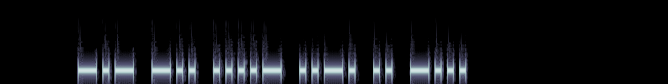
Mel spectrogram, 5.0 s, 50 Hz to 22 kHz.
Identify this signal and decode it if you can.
Morse code, heard as a keyed tone, about 26 wpm, 700 Hz. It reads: KD4FIB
